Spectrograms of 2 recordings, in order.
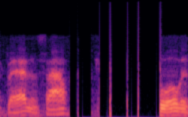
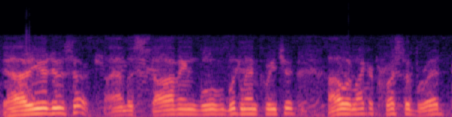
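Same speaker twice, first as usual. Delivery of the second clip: higher-pitched brash bear voice; put-on voice of a smooth-talking bear; brash con bear; 6 semitones higher, 4 dB louder than usual. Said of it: "was the brash con bear".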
